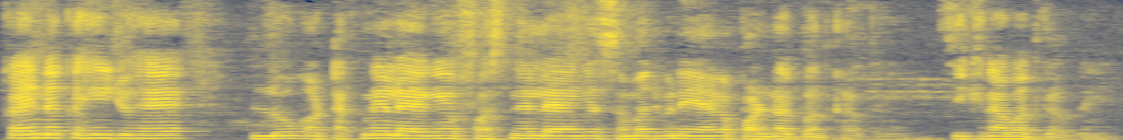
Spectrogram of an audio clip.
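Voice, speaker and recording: A man giving a spoken lesson on reading English words, explaining patiently, spelling letters out slowly and repeating words, addressing viewers as friends. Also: fairly high pitch, steady tone, darkish tone, lo-fi sound. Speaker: English teacher.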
